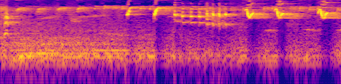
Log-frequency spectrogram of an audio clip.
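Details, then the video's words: Long-tailed shrike in its natural voice without mimicked phrases, used as a lure: high chirps at first, then sharp rising whistled notes repeated about every half second near the end. "SUARA ASLI BURUNG CENDET TANPA ISIAN COCOK UNTUK PANCINGAN"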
